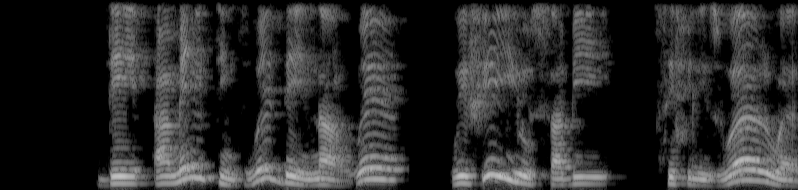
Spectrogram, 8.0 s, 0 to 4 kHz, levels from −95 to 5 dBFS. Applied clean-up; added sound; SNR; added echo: none; none; none; none.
